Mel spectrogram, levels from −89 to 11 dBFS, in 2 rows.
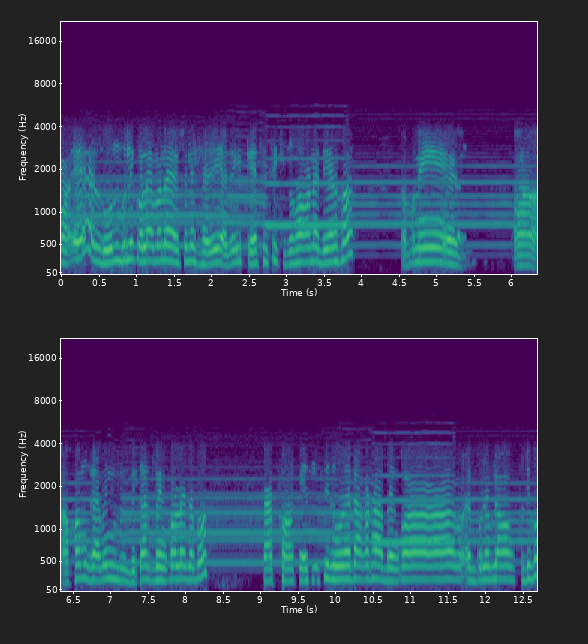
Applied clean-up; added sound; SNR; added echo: none; Wind instrument, woodwind instrument; 15 dB; none.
